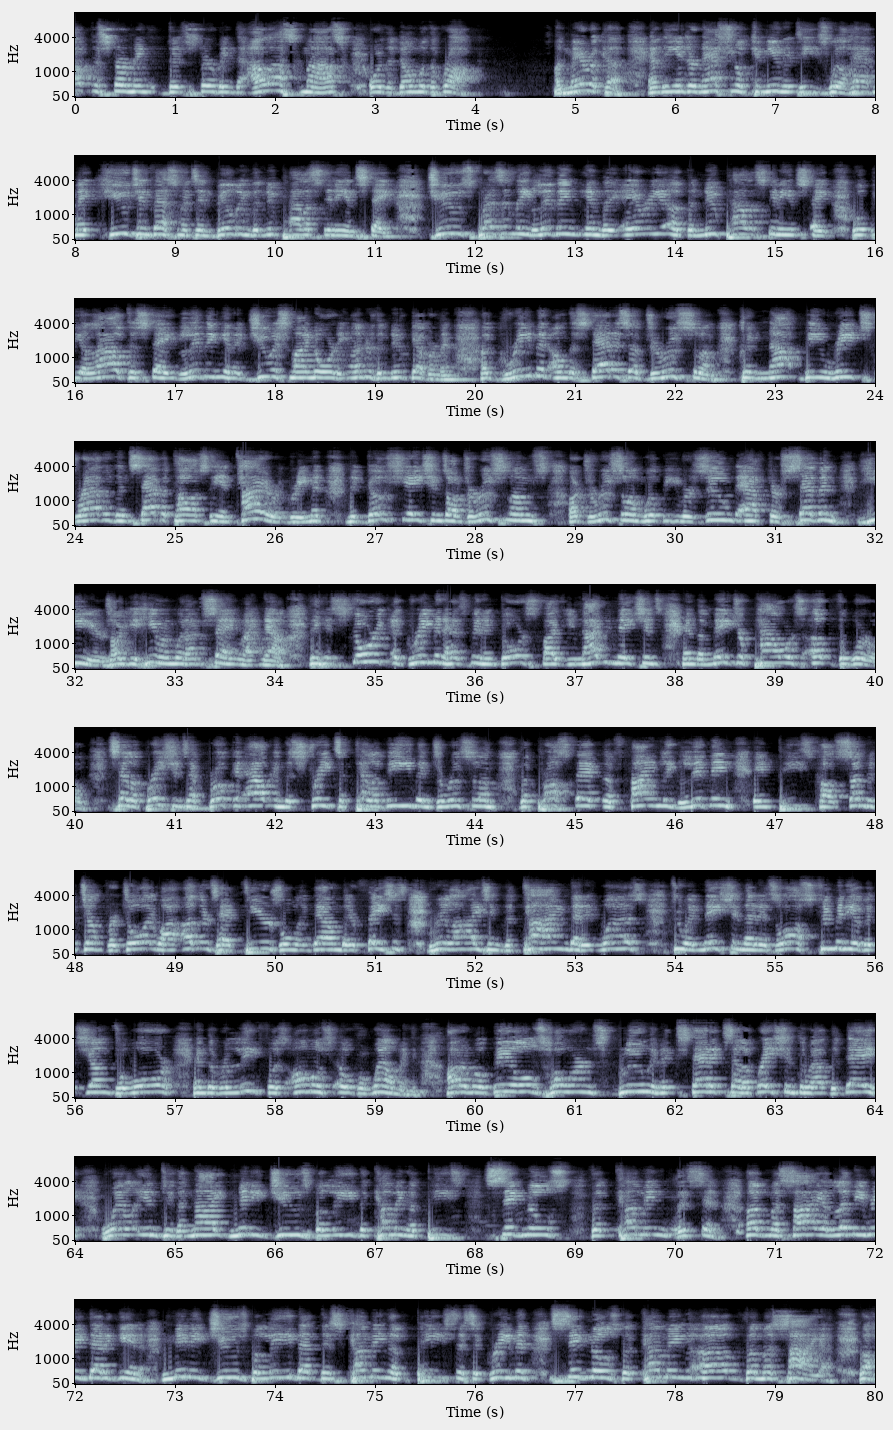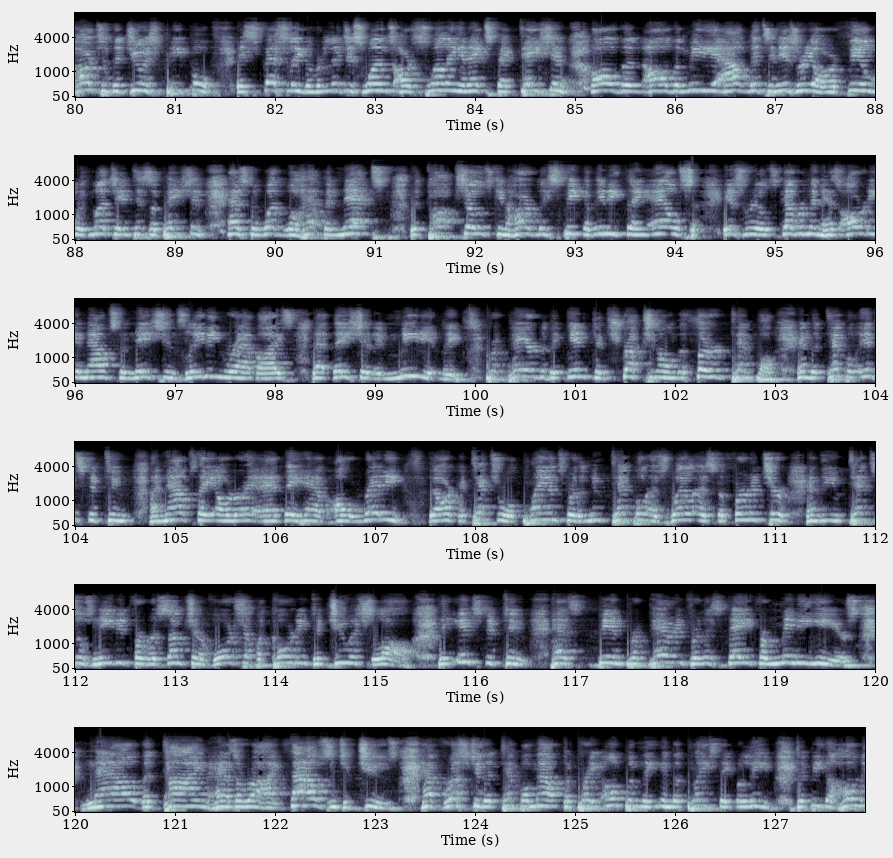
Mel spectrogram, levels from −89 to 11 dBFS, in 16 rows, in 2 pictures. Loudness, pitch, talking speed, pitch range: -12 LUFS, 230 Hz, 160 wpm, 215-250 Hz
